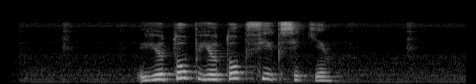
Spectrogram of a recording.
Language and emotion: Russian, neutral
